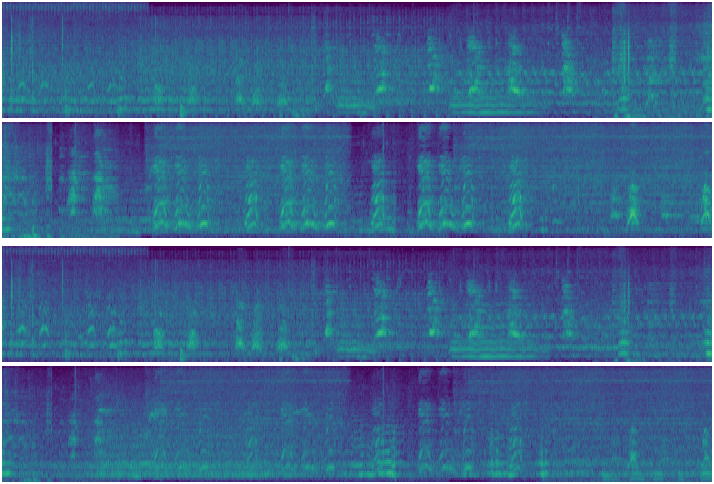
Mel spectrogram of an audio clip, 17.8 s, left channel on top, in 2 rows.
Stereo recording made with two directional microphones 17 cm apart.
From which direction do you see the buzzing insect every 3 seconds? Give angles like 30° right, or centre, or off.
20° left, 10° left, 20° right, 40° right, 60° right, 70° right.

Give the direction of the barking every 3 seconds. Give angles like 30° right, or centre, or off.
30° right, 10° right, 50° left, 60° left, 60° left, 60° left.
